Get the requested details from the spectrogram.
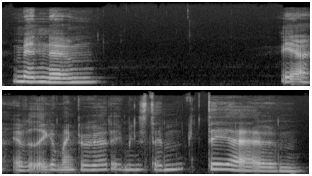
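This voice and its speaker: A woman's voice: a little high, fairly even intonation, gravelly, dark tone. A middle-aged woman from Denmark hosting a personal audio diary, hesitant and self-deprecating, with many fillers, recorded on a handheld mic that pops. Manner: slow, reflective voice-over narration. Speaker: podcast host. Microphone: handheld mic that pops on P sounds.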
